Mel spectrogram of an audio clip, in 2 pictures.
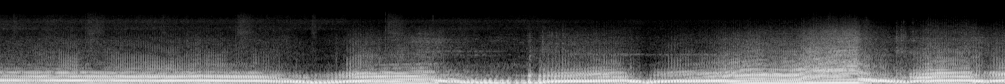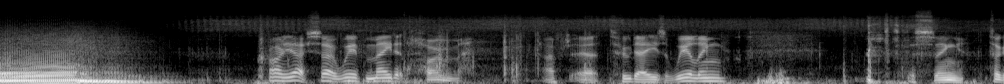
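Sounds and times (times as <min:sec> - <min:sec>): off-road vehicle engine revving: 0:00.0 - 0:14.0.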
